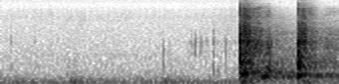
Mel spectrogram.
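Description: A woman coughing twice in quick succession, two loud, sharp coughs about a second and a half in.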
